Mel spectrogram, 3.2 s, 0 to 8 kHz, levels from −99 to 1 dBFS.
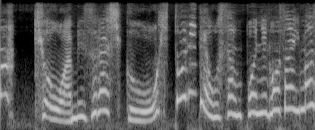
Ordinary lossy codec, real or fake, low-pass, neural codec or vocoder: none; fake; 7.2 kHz; codec, 44.1 kHz, 7.8 kbps, DAC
